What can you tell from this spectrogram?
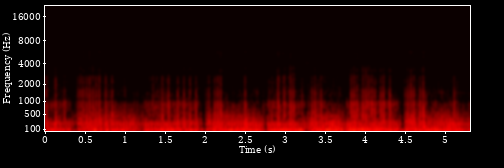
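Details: Pet cat giving a continuous deep purr, rapid fine pulsing held low and even with only brief dips in loudness.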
